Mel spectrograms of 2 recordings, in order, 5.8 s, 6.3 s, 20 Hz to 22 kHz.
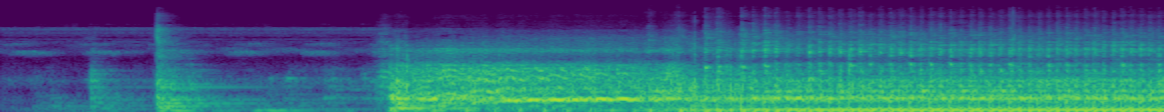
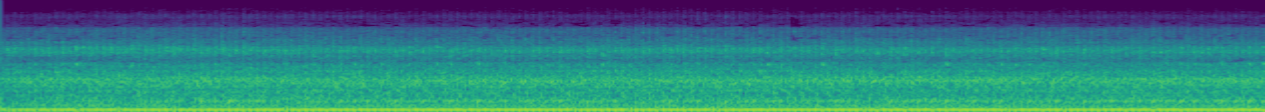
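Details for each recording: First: Oliver 66 tractor brought back to running after repair work: cranks, catches and settles into a steady, even idle with a low beat around three per second, smooth and healthy; normal idle. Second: Oliver 66 tractor revived and running again: low, heavy idle at about three beats a second with slightly uneven firing; rough idle, owner suspects the carburetor needs cleaning.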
